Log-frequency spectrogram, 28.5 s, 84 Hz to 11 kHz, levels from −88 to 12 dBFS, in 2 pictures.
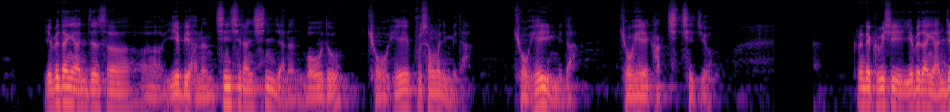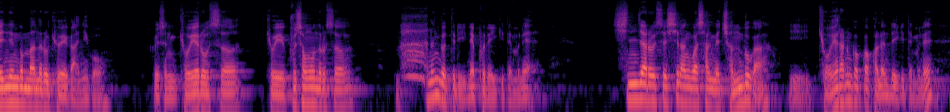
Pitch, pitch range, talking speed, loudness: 110 Hz, 90-130 Hz, 255 characters per minute, -27 LUFS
